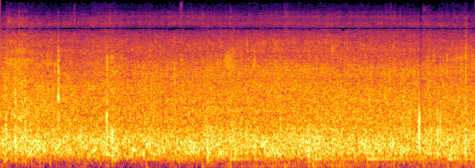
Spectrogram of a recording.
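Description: A fishing reel clicks as line is pulled off.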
